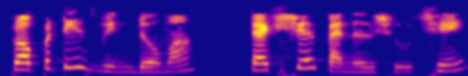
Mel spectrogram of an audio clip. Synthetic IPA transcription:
pɾɔpəɾʈizʋiɳɖomã | ʈɛkst͡ʃəɾpɛnəlʃut͡ʃʰe

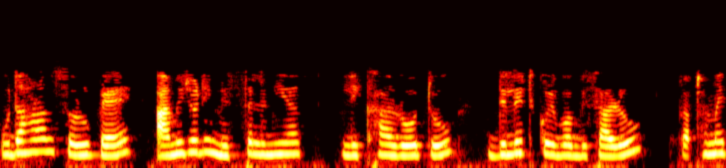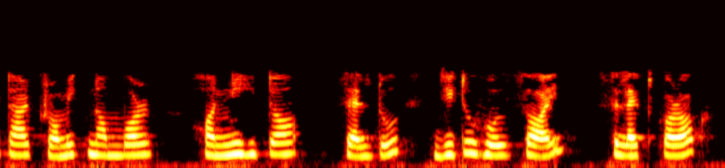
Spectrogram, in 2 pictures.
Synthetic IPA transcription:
udaɦɔɹɔnsoɹupɛamizodimisileniaslikʰaɹotʊdilitkoɹibɔbisaɹũ | pɹɔtʰɔmɛtaɹkɹɔmiknɔmbɔɹ | xɔnːiɦitɔ | sɛltʊzituɦolsɔj | silek̚tkɔɹɔk

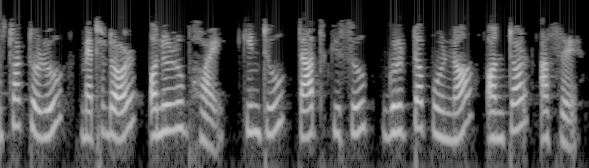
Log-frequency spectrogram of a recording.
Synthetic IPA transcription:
kɔnstɹak̚tɔɹumɛtʰɔdɔɹɔnuɹubʱhɔjkintutatkisuɡuɹutːɔpuɹnɔɔntɔɹasɛ

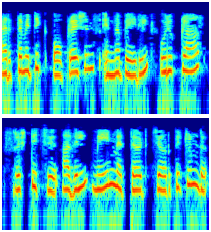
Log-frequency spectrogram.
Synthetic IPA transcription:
ɐɾt̪ɐmɐtːikːo̞ːpːɐre̞ːʂɐnse̞nːɐpe̞ːɾilo̞ɾukɭaːs | ɕrɨʂʈit͡ɕːɨɐðilme̞jnme̞t̪ːɐɖt͡ɕe̞ːrt̪ːiʈːuɳɖɨ

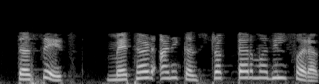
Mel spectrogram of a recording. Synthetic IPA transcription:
t̪əset͡s | met̪ʰəɽaɽ̃ikənsʈɾək̚ʈəɾməd̪ʱiːlfəɾək̚

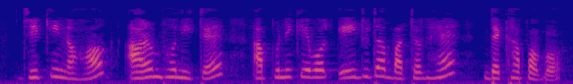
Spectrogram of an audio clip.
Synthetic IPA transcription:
zikinɔɦɔk̚a̰ɹɔmbʱɔnitɛ | a̰punikɛbɔlejdutabatɔnɦɛ | dɛkʰapabɔ̰

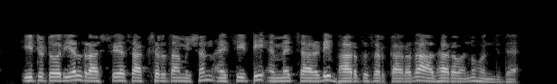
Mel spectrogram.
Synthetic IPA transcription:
iʈiʈoːɾijɐlɾaːʂʈɾiːjɐsaːkʂɐɾɐt̪aːmiʂɐnɐjsiʈiʔemːet͡ʃaːɾɐɽibʱaːɾɐt̪ɐsɐɾkaːɾɐd̪ɐaːd̪ʱaːɾɐʋɐnːuɦo̞nd̪id̪e̞

